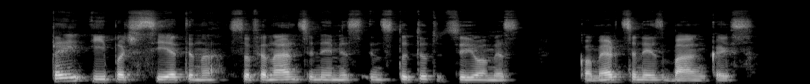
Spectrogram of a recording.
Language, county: Lithuanian, Marijampolė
